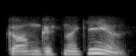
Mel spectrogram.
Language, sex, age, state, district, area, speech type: Kashmiri, male, 60+, Jammu and Kashmir, Budgam, rural, conversation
